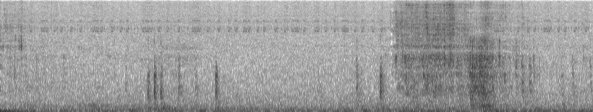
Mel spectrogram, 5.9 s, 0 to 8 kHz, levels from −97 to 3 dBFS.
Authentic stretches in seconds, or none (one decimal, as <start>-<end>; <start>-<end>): 0.0-5.9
